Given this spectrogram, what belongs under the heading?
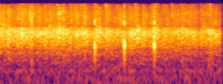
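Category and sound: crowd, round of applause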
